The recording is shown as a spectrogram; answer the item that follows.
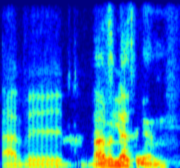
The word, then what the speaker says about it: Avanesyan: Avanesyan.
